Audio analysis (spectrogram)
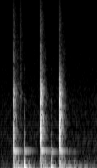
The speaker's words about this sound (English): Right when I was heading towards the purple route, I heard three knocks in the distance.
